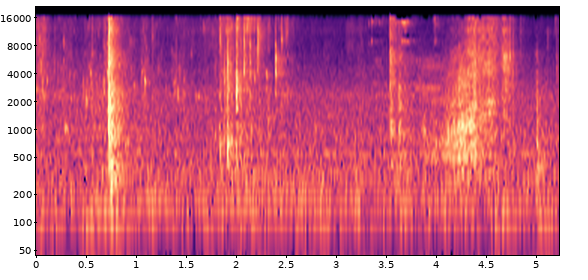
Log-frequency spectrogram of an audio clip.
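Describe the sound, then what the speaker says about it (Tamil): Rice flour batter pours into a pot of cooked sweetened milk rice balls, giving a soft liquid splash and trickle with a few brief drips, fairly faint against a quiet kitchen background. "இந்த மாவை இதில் ஊற்றிக்கலாம்."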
